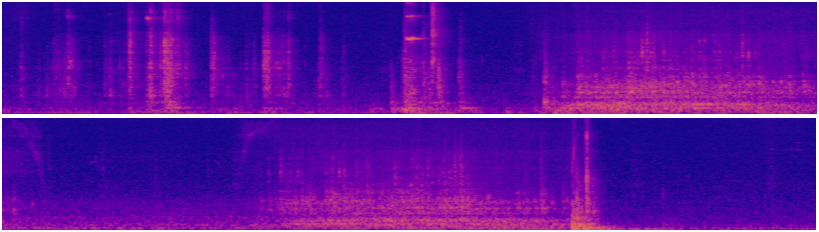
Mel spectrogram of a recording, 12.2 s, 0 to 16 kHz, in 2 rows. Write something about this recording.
Sound effects > Objects / House appliances
French doors unlock open close
French doors unlock, open and close. Recorded with Zoom H1.
opening, door, sliding, closing, french-door, open, unock, Dare2025-06A, close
